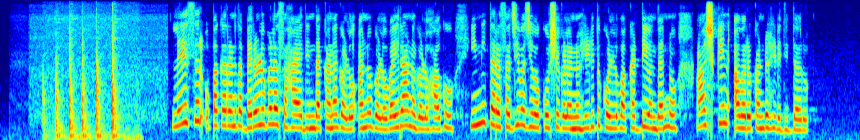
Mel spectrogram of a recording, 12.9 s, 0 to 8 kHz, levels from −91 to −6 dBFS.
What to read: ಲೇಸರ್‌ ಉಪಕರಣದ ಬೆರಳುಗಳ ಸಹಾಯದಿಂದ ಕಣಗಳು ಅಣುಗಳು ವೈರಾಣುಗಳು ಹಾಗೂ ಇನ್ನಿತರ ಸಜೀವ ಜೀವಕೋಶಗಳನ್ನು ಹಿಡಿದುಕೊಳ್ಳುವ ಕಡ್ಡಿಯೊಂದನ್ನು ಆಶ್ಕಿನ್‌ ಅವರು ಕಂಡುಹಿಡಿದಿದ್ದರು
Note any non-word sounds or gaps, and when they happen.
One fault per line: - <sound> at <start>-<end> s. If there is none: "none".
- thud at 0.6-2.2 s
